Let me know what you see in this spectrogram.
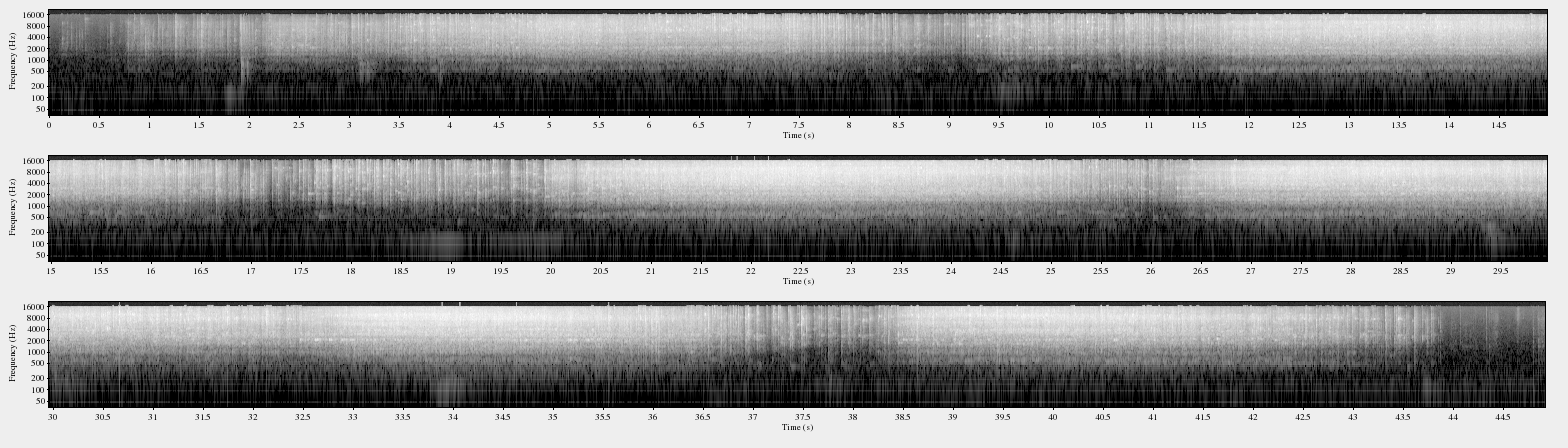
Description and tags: rainstick in studio
instrument, rain, rainstick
